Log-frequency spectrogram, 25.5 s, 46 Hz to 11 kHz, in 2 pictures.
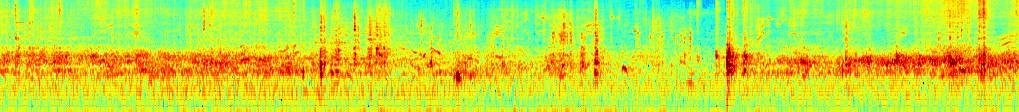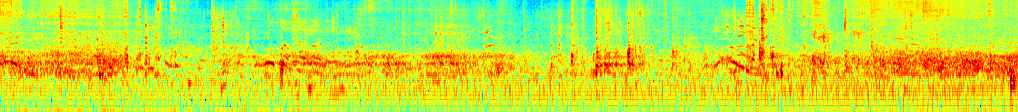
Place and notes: Hollihaka skatepark, Oulu, Finland - Kids skateboarding at the Hollihaka skatepark
Large amount of kids skating at a skatepark in Oulu on the first proper, warm summer weekend of 2020. Zoom H5 with default X/Y module.
Manner-Suomi, Suomi, 24 May 2020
